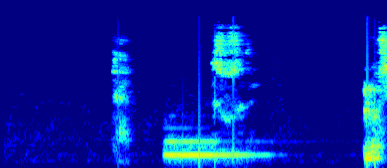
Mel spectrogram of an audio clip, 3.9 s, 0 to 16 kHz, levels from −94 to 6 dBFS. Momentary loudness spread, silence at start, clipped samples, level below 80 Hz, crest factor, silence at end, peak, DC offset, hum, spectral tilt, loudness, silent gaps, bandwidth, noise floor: 14 LU; 1.1 s; under 0.1%; -70 dBFS; 20 dB; 0 s; -20 dBFS; under 0.1%; none; -2 dB/octave; -36 LUFS; none; 10.5 kHz; -85 dBFS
